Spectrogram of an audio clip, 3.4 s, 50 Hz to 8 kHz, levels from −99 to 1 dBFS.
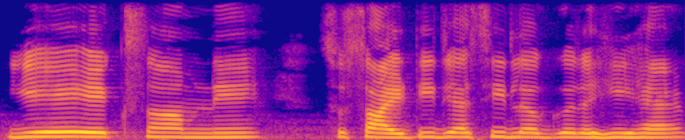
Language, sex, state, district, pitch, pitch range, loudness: Hindi, female, Punjab, Pathankot, 245 Hz, 235-250 Hz, -13 LUFS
